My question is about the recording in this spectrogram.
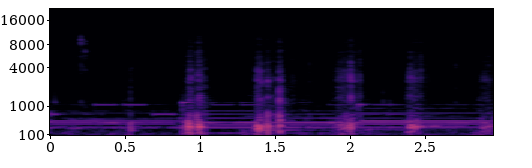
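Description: Someone crunches a spicy kaki-pi snack of rice crackers and peanuts made to go with beer, producing a few short, faint crunching bursts over a steady low hum.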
